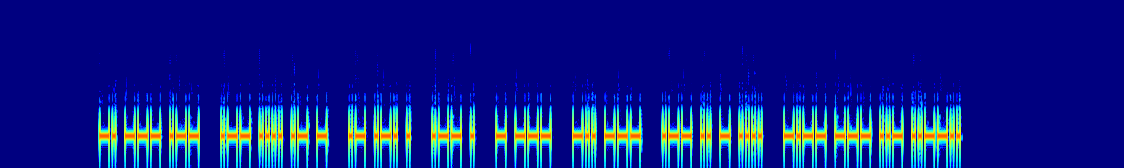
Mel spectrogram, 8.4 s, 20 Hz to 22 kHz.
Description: Morse code, heard as a keyed tone, about 50 wpm, 700 Hz. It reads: NOW WHAT ARE WE TO DO WITH YOU?
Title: Sentences from Top 100 Words 50wpm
